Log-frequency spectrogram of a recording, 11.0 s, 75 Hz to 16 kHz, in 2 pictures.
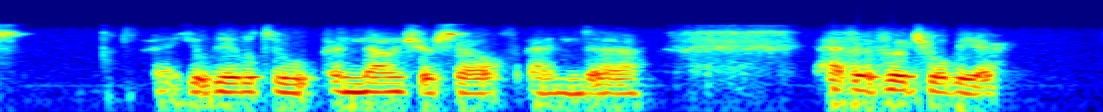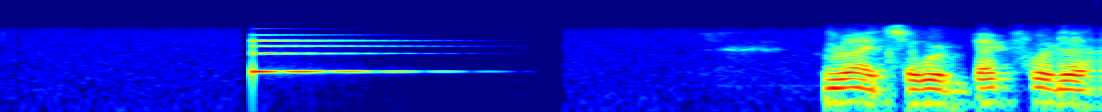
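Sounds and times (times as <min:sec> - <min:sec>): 
speech: 0:00.8 - 0:05.1, 0:09.8 - 0:11.0
bell-like notification chime in a virtual meeting: 0:06.8 - 0:08.1.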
